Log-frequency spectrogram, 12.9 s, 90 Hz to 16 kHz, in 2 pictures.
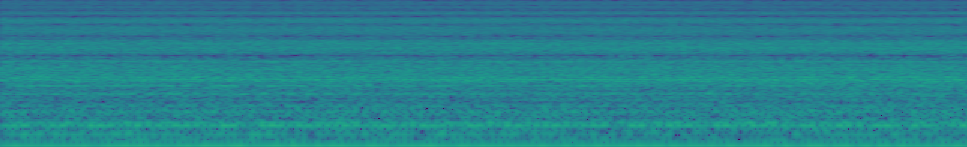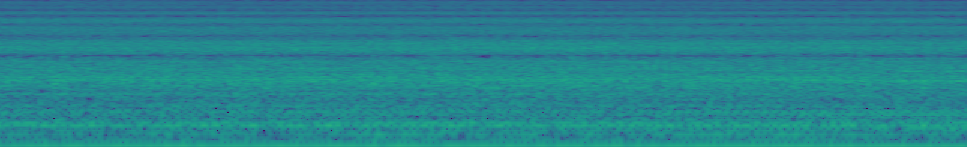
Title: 2009 BMW 328i xdrive coupe misfire and idle problem 1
